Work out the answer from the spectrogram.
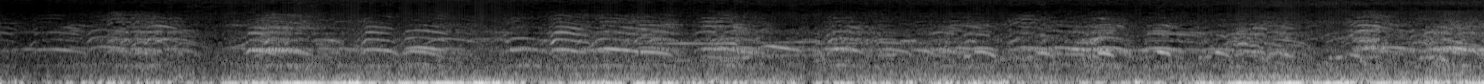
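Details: Many gulls calling together over a boat where raw fish is sliced at Samgilpo Port, Daesan-eup, Seosan, South Chungcheong, Korea: dense overlapping harsh arched cries, several per second, over a steady low engine rumble.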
